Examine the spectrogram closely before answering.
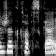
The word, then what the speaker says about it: Zhuravleva: If you're new here, Zhuravleva is how you pronounce my last name. It is Polish and I create these videos.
